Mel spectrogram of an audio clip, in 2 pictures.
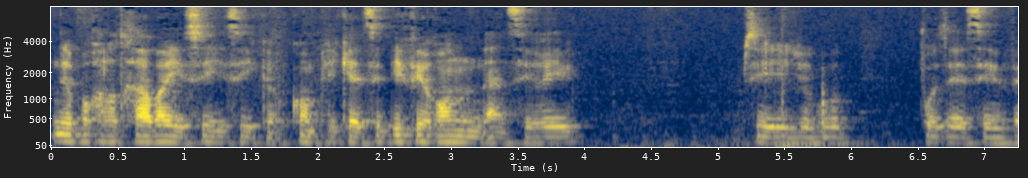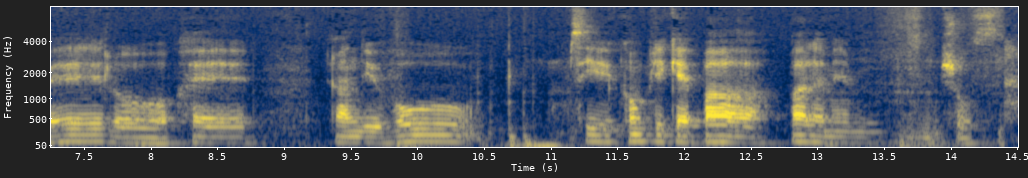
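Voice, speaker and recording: A man speaks very slowly in a very deep, low voice with monotone, flat intonation. Long, frequent pauses break up his words, and audible room echo surrounds them. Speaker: vocational trainee. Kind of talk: testimony. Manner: halting.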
